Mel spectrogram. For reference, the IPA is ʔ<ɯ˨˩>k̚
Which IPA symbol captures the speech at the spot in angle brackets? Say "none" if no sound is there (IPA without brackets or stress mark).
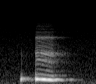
ɯ˨˩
